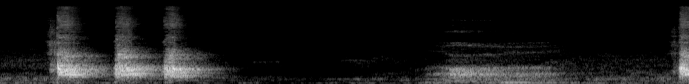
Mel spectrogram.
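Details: Aggressive Rottweiler barking in threat: three deep, forceful barks in quick succession, a silent gap, a longer rough, growly bark, then another sharp bark cut off at the end.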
